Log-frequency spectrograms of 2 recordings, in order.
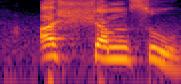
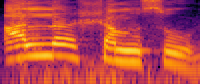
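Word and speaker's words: الشمس: Like huruf shamsi, ash-shamsu, we are saying ash-shamsu. We are directly adding tashdeed on sheen and we are not pronouncing lam here. We are not saying al-shamsu, we are saying ash-shamsu.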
